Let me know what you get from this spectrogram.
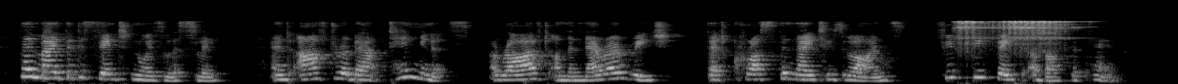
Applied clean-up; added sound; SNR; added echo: classical method WPE with log-MMSE.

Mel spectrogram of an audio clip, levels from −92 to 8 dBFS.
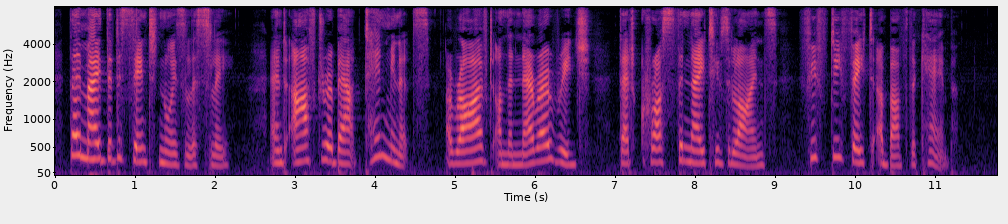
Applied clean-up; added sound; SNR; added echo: none; none; none; none.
